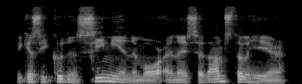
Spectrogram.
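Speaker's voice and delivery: plain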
